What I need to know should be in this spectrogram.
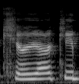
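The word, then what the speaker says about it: kyriarchy: You know, I was recently introduced to the term chiarchy or chiarchy. How do you say it? – I think I say chiarchy because in the Christian liturgy, you say Kyrie eleison, which is like Lord have mercy.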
